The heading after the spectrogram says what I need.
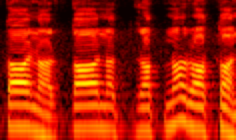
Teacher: তুমি যদি শব্দটাকে ভাঙো, উচ্চারণে কিন্তু লক্ষ্য করা যাচ্ছে ত ন ত ন রত্ন রতন, এখানে অধ্বনিটা এসেছে, একটা অতিরিক্ত অ এসেছে। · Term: মধ্য স্বরাগম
